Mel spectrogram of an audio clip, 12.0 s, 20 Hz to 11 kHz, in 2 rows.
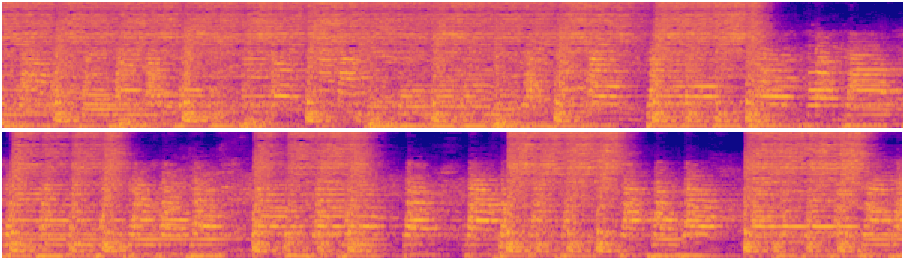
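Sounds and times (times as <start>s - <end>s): drum kit beat: 0.0s - 12.0s.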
